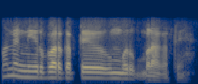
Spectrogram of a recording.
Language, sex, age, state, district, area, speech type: Santali, male, 45-60, Odisha, Mayurbhanj, rural, conversation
